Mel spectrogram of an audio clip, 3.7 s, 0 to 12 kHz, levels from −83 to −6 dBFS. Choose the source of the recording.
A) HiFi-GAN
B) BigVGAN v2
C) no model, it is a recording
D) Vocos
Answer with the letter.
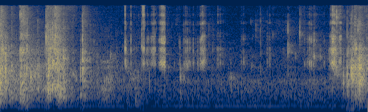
B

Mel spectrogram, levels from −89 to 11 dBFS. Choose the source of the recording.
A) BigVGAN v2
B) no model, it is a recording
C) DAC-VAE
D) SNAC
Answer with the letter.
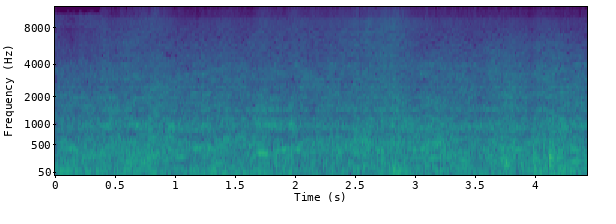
D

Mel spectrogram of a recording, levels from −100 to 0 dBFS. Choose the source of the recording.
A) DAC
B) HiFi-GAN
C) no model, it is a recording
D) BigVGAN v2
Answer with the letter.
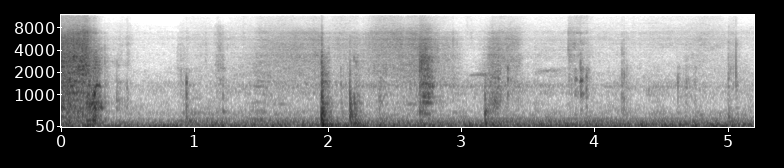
A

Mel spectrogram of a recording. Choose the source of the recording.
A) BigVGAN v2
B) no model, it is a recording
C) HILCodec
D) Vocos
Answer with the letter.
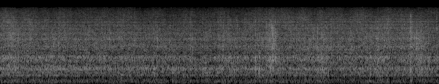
B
